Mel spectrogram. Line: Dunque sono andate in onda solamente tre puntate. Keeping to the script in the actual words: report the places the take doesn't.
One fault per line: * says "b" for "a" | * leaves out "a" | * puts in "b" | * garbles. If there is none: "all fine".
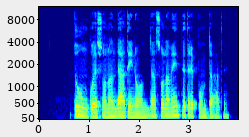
all fine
